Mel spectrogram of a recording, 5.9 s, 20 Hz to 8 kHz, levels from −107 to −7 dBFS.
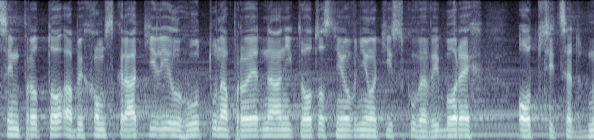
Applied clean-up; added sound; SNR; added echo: none; Bowed string instrument; 18 dB; none.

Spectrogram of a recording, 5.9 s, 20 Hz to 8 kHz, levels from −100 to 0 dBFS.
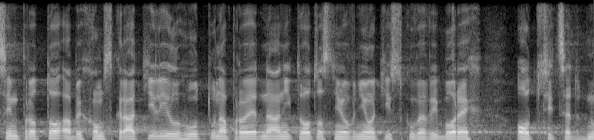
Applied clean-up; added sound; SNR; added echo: none; none; none; none.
